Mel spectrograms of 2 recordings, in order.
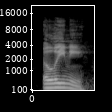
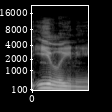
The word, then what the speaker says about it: Illini: What's the proper pronunciation, Eagle? Eleni. Fighting Eleni. Fighting Eleni. The Eni. Hey, if it's Houdini, this is Eleni.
